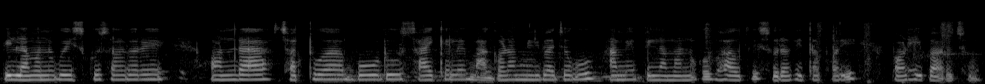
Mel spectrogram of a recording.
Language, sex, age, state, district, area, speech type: Odia, female, 30-45, Odisha, Ganjam, urban, spontaneous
